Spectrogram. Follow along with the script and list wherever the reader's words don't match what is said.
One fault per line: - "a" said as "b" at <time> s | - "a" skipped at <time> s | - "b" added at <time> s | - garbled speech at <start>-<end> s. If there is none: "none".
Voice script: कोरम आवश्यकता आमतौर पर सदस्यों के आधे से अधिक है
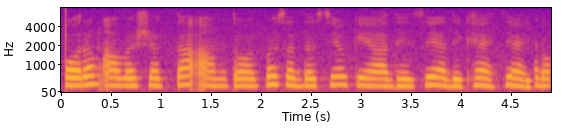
- garbled speech at 4.4-4.9 s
